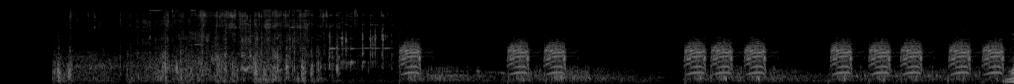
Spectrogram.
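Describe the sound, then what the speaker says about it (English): Cartoon duck quacks dubbed over gunfire, arriving in quick clustered bursts of two to four loud quacks after a stretch of dense noisy crackle. "he puts the quack sound, just so that he can stay monetized"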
